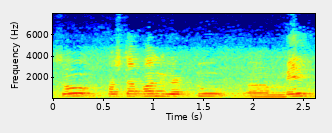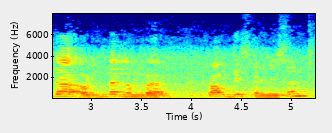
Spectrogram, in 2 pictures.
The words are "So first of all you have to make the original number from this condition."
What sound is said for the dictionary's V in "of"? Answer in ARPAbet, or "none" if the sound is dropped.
P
